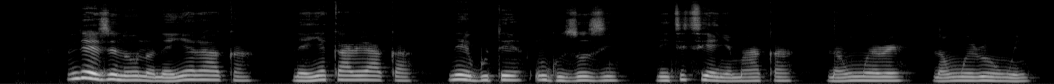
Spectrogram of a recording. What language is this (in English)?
Igbo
